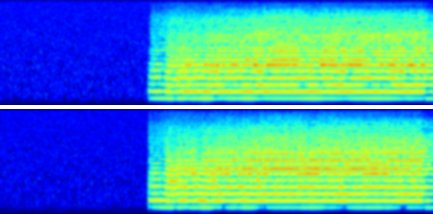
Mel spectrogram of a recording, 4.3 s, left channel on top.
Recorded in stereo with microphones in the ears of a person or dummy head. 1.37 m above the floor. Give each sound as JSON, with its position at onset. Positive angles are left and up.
{"t": 1.5, "sound": "a trumpet", "side_deg": -65, "distance_m": 2.5}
